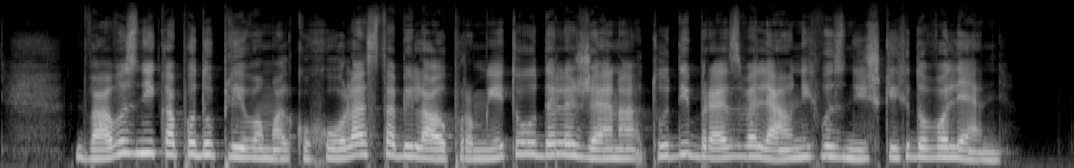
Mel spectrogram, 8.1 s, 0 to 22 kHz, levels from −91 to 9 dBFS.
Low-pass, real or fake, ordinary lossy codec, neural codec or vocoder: 19.8 kHz; fake; none; vocoder, 48 kHz, 128 mel bands, Vocos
